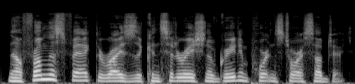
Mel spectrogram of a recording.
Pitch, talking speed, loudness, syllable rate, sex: 155 Hz, 220 wpm, -16 LUFS, 6.8 syllables/s, male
